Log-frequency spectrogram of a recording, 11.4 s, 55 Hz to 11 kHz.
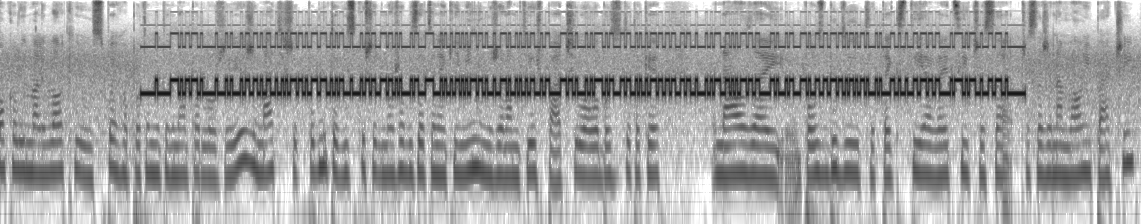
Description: RTTY (50 baud, 450 Hz shift), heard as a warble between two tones, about 1430 Hz centre, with speech in Slovak. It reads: KKIWJ ANBKL XBOFR QHFCV KEBLF LLKZR VGBHI DGXPU VEZUN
